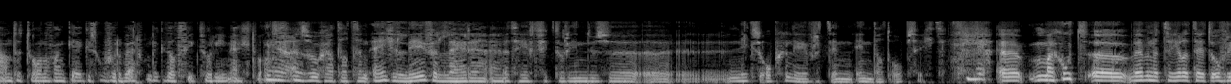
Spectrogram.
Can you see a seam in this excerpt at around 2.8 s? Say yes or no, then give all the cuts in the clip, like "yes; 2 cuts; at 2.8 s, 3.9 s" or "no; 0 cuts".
no; 1 cut; at 5.0 s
